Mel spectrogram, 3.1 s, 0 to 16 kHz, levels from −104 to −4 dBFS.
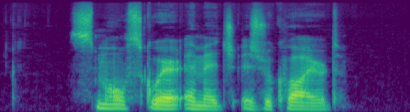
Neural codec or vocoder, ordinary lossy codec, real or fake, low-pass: none; none; real; 14.4 kHz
